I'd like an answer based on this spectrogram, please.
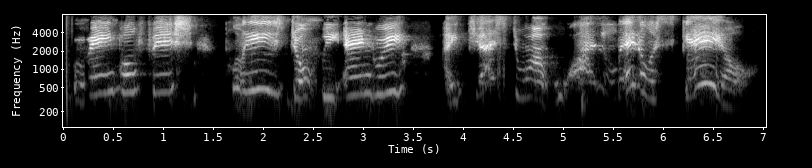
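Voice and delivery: high, slow pleading small fish; little fish voice. Acted. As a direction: beg gently in a tiny high voice.

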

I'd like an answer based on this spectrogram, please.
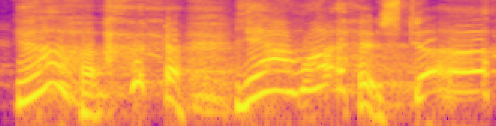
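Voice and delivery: laughing through a sheepish yes; laughing admission. Retold or imitated.

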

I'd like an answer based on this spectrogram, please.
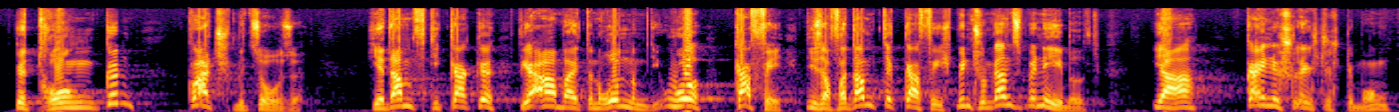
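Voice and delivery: höher und lauter, aufgebracht abwehrend; empört beschwipst. A narrator's reading. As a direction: ertappt und polternd verteidigen. Prick empört, beschwipst am Telefon. („Getrunken?“ laut und empört zurückgeworfen)

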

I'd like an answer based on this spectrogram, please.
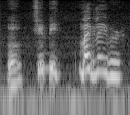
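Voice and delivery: normal talking voice

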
